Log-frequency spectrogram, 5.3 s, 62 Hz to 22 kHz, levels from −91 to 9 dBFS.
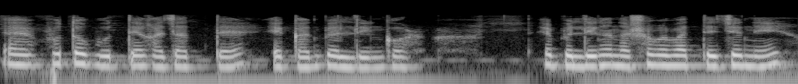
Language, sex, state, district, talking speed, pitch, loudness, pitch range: Chakma, female, Tripura, West Tripura, 125 wpm, 220 Hz, -16 LUFS, 210-235 Hz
